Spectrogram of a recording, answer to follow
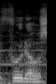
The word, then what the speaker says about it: Fudoh: I always pronounce it as Fudoh, but no, it's Fudoh.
